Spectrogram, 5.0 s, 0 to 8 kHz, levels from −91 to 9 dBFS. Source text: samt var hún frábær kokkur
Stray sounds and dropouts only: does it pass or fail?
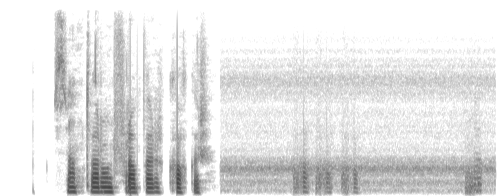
fail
